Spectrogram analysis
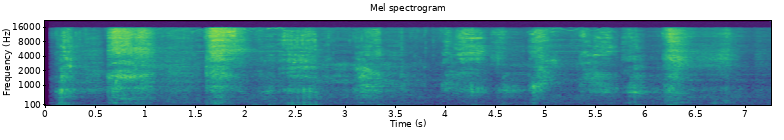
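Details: Two Dogue de Bordeaux dogs, Sophie and Morgan, play together in a dog bed indoors. Rough, breathy growling bursts come in short uneven pulses, with rustling of bedding between them.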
